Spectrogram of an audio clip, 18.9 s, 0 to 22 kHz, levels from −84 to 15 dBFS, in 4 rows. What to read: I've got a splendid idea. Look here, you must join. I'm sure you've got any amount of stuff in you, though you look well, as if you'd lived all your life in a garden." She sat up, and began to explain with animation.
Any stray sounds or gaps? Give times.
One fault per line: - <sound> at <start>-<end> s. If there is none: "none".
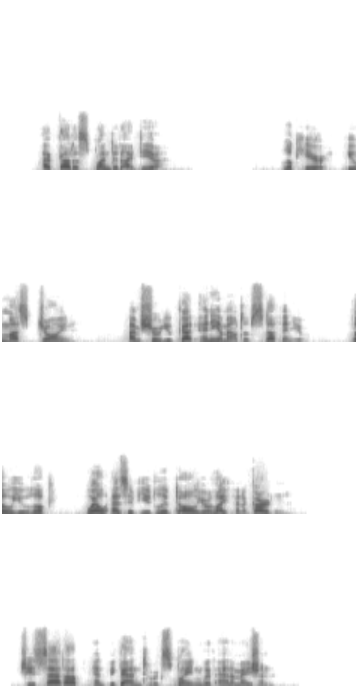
none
